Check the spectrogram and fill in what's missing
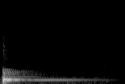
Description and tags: Softly kicking a wheelbarrow, creating a longer resonance.
wheelbarrow, metal, hit, percussive, kick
